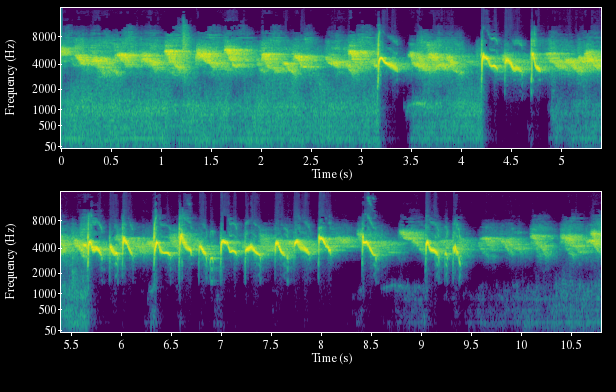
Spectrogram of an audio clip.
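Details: Kitaro-type Oriental white-eye, a kept bird, in its Buka Sing opening song: an unbroken stream of rapid, high, sweet twittering notes that keeps up for over ten seconds, with faint low background hum early on.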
